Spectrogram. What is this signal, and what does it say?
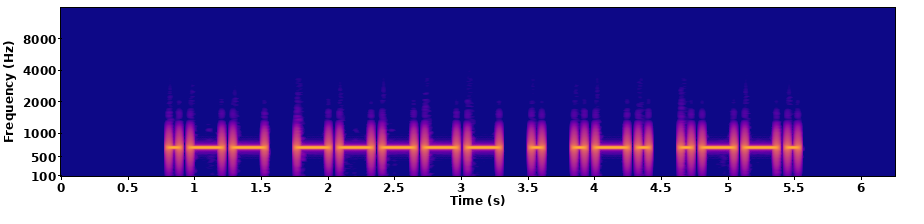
Morse code, heard as a keyed tone, about 15 wpm, 700 Hz. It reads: W0ERP
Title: USA Call Signs - 5 Characters - Repeated 2x - 15wpm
